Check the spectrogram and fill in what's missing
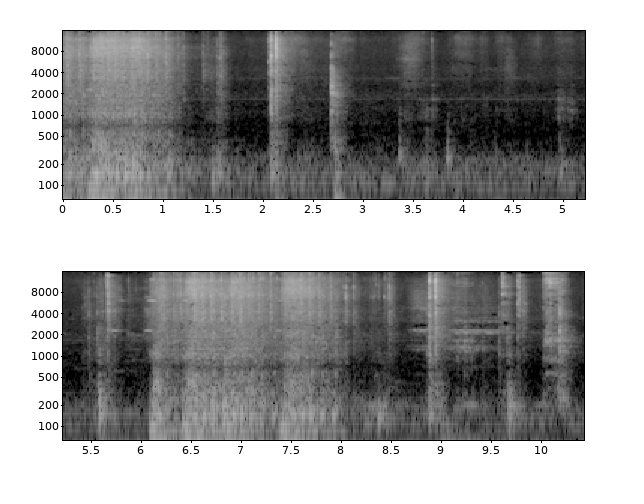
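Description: A sewing machine stitching along the edge of a sleeve, loud rapid mechanical whirring runs of a few seconds each, separated by short pauses and handling clicks, close up with no talking.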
